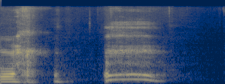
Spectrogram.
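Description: Speech only: a man's short "iya", then one brief voiced sound with a rising-and-falling pitch about a second in.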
